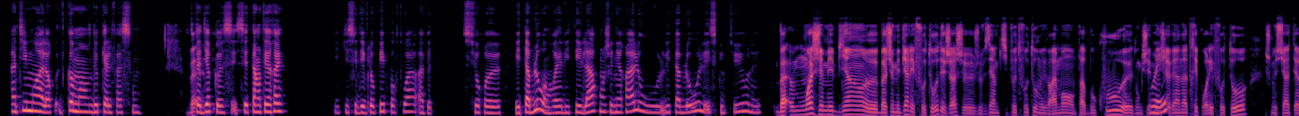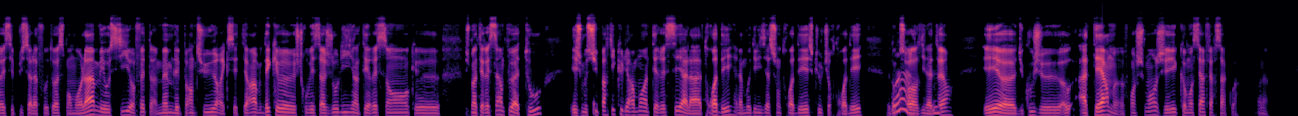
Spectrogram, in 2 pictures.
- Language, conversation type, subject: French, podcast, Qu’est-ce qui te calme le plus quand tu es stressé(e) ?
- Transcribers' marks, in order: other background noise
